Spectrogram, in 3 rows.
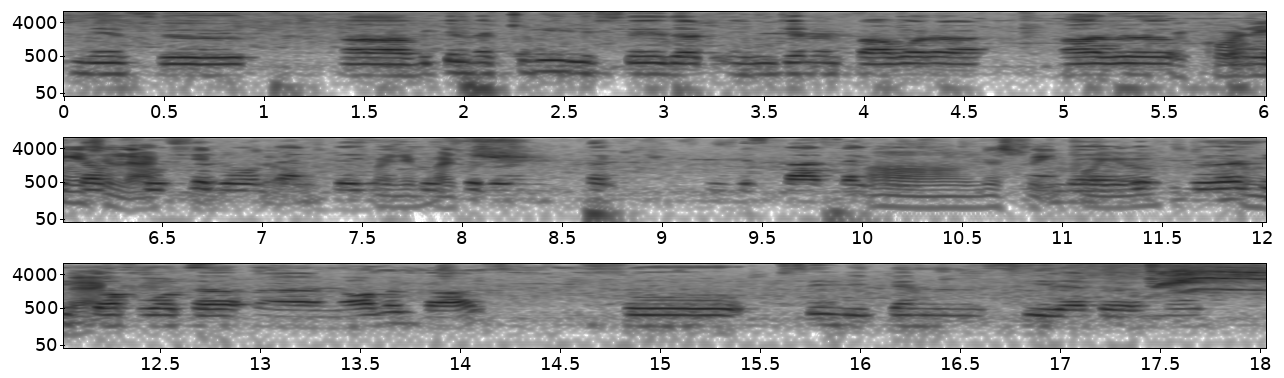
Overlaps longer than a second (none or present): present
